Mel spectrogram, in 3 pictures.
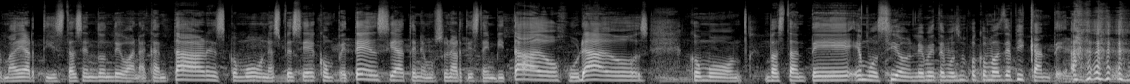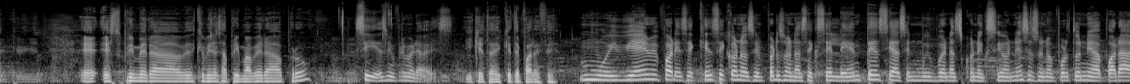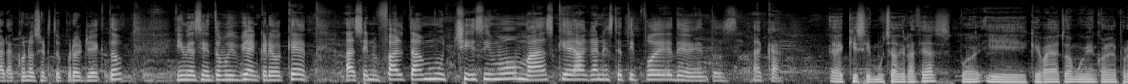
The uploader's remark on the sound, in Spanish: Desde el Primavera Sound Festival de Barcelona. En este episodio os hablo desde el Primavera PRO, la edición para profesionales de la industria musical dentro del festival Primavera Sound de Barcelona 2022.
